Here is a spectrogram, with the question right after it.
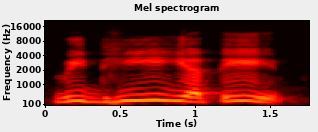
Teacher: वी मात्रा छोटी है और धी की मात्रा बड़ी है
